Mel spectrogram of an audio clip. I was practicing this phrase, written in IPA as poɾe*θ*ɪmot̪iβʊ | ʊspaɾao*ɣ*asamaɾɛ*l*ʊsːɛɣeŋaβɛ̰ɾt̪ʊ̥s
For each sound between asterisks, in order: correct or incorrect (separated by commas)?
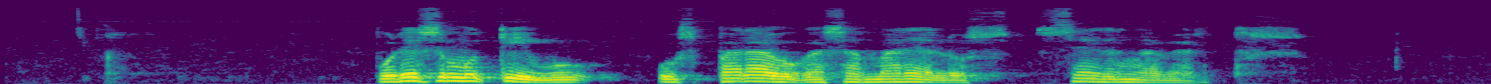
incorrect, correct, correct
